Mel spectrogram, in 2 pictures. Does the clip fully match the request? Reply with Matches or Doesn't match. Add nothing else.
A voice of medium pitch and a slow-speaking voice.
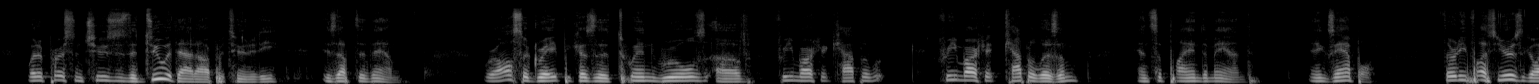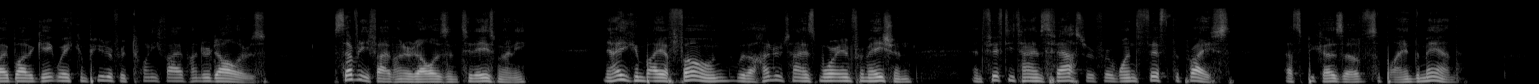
Doesn't match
